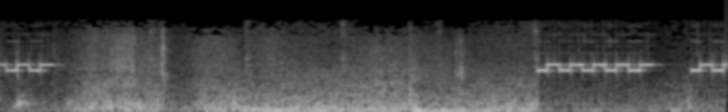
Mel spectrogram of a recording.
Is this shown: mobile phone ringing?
yes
